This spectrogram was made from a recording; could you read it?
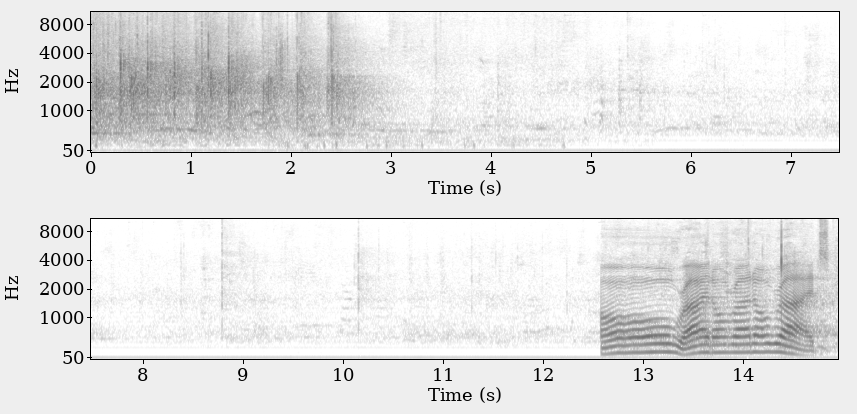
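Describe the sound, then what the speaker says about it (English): Applause for young contestants at a youth variety show fundraiser, a loud burst of clapping at the start that fades into quiet room noise, before a voice speaks near the end. "Give a round of applause for our contestants"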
